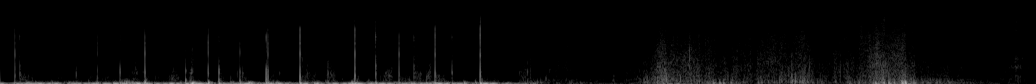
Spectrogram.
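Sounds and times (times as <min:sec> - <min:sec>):
sharp clicks and taps: 0:00.0 - 0:05.0
soft dense scratchy rustling: 0:05.2 - 0:10.3.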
